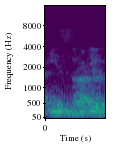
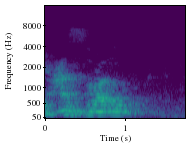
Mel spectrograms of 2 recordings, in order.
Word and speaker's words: Azrail: Ada yang menyebut, para ulama bacanya bukan Israel tapi Azrail.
